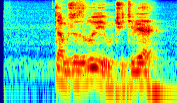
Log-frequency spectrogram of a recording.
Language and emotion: Russian, angry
